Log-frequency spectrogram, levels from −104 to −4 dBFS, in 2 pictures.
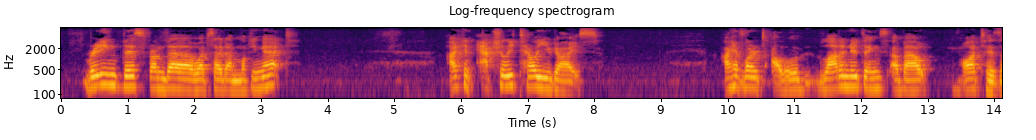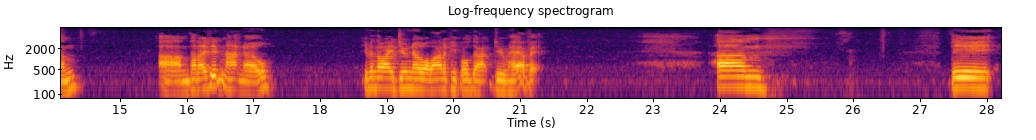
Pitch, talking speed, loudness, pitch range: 145 Hz, 95 wpm, -19 LUFS, 135-160 Hz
